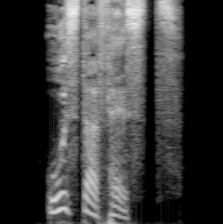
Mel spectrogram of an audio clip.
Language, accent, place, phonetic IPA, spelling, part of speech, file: German, Germany, Berlin, [ˈoːstɐˌfɛst͡s], Osterfests, noun, De-Osterfests.ogg
- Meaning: genitive of Osterfest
